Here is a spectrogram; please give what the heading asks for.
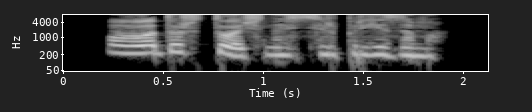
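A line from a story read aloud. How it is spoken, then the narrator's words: Grateful mutter. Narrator (Russian): пробормотала я, ощутив прилив благодарности к лекарю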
